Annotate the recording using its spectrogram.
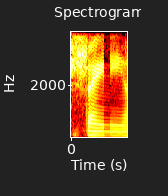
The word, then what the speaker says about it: Shaney: My name is Shani, and I spell that S-H-A-N-E-Y.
